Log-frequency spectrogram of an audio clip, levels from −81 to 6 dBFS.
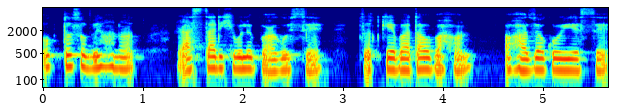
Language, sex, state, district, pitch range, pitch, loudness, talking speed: Assamese, female, Assam, Kamrup Metropolitan, 180-205 Hz, 190 Hz, -15 LUFS, 140 wpm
